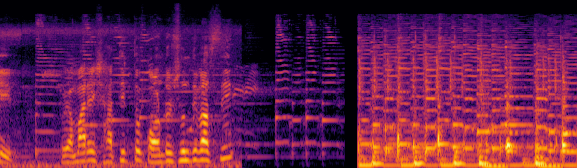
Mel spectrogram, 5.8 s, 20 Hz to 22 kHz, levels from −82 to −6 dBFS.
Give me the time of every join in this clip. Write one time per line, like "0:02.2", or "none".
none

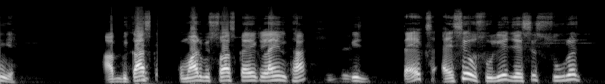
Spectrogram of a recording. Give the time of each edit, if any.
0:01.5

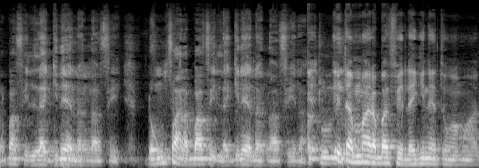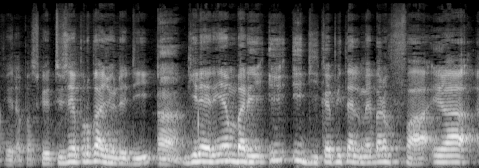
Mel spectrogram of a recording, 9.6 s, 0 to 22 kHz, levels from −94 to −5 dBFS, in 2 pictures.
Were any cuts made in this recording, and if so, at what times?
0:03.1

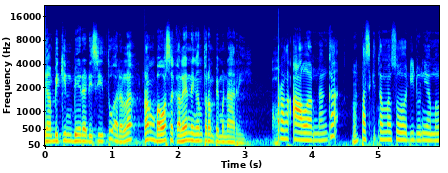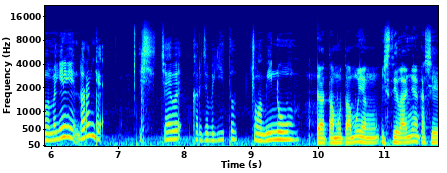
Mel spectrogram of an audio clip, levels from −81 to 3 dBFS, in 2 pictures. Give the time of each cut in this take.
0:01.5
0:03.5
0:04.6
0:10.0
0:11.0

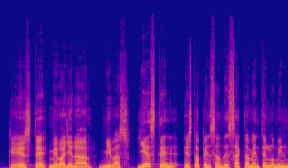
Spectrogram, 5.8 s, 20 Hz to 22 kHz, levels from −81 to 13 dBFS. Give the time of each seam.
0:00.9
0:01.9
0:02.6

